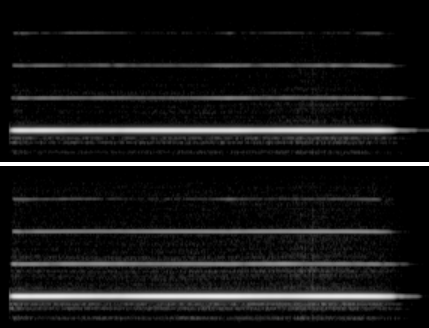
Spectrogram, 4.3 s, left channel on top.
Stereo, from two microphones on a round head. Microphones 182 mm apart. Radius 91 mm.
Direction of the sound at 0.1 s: 30° right (ahead or behind).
